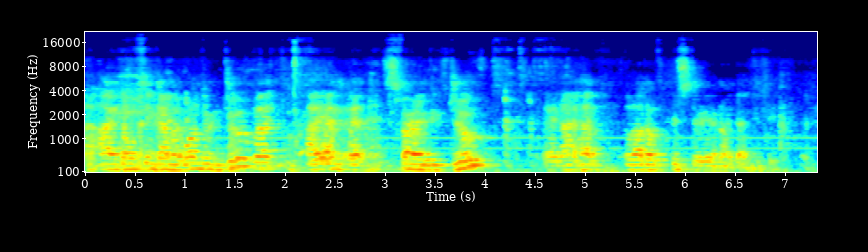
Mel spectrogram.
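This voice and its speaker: A man with a non-native accent at a fairly high pitch and moderate pace, ordinary pitch variation, audible room echo and music in the background. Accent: foreign. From Turkey. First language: Ladino. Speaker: speaker sharing his life story. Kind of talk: personal talk to an audience.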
